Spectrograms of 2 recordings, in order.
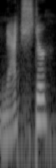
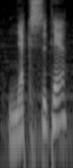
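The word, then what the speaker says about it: Nachster: And I think it's got an umlaut over the A, so I think you are supposed to put a little in there. Naxter.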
